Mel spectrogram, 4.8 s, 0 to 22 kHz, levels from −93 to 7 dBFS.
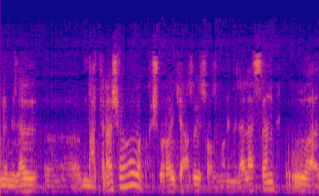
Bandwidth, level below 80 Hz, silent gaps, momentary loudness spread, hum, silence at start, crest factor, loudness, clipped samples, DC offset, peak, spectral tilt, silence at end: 14 kHz; -70 dBFS; none; 13 LU; none; 0 s; 16 dB; -26 LUFS; under 0.1%; under 0.1%; -10 dBFS; -3 dB/octave; 0 s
